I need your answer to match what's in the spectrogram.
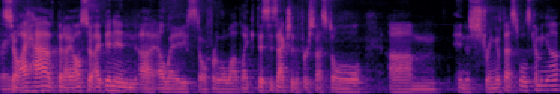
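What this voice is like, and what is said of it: Lower, weaker voice from illness. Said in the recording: “I actually was just sick all week, so like my voice is a little lower and weaker than normal”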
